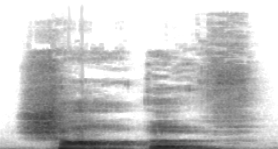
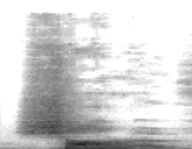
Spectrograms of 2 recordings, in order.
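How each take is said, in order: First: The words join with no r sound between. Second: An r sound links the two words. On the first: "instead of saying Shah of" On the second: "we say Sharov"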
